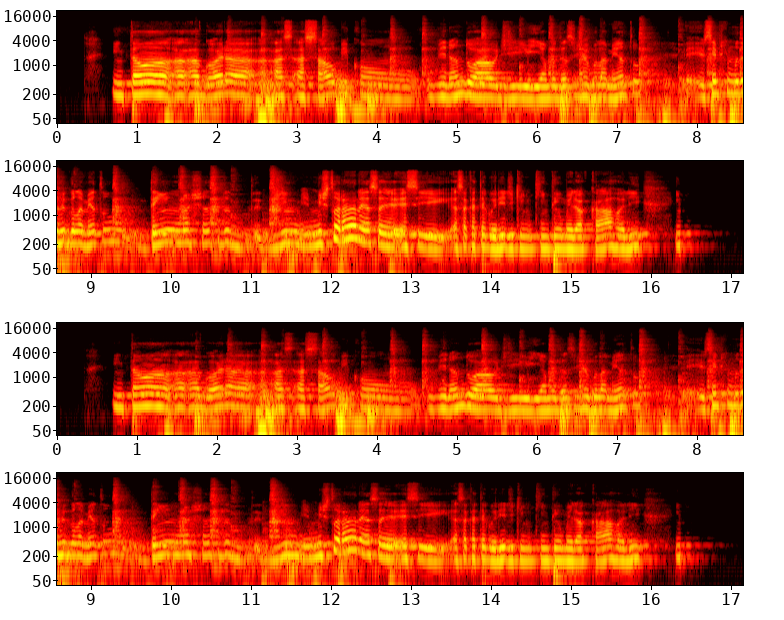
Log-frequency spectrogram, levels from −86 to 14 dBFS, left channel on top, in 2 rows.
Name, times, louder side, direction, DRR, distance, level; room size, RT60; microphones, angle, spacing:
voice 1, 0.7-7.3 7.8-16.4, left 3 dB, 85° left, 0.7 m, -23 dB
sound 1, 1.2-4.1 5.3-8.0 8.2-10.4 10.9-12.4 12.7-12.8, right 1 dB, 20° right, 1.2 m, -29 dB
sound 2, 1.7-1.8 2.1-2.2 2.5-2.9 3.3-3.4 3.8-3.9 4.1-4.2 4.6-4.9 5.3-5.4 5.8-5.9 6.1-6.2 6.5-6.8 7.3-7.4 7.8-8.2 8.5-8.9 9.3-9.4 9.8-10.9 11.2-11.4, left 1 dB, 20° left, 2.1 m, -35 dB
17.0 x 9.1 x 6.8 m
head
